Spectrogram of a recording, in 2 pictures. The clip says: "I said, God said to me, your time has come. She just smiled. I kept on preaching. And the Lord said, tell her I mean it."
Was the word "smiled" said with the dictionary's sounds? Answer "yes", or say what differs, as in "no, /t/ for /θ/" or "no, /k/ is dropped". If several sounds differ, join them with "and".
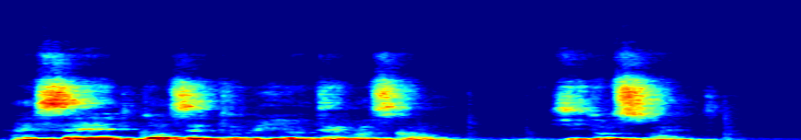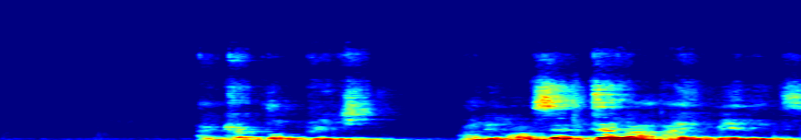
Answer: no, /n/ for /l/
